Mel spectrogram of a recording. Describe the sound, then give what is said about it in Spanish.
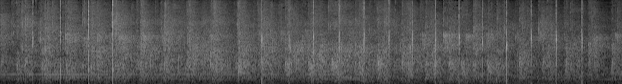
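A crowd applauds steadily for several seconds, a dense wash of clapping with occasional sharp, louder individual claps standing out, sustained at an even level throughout with no talking. “Un fuerte aplauso a todas las naciones.”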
